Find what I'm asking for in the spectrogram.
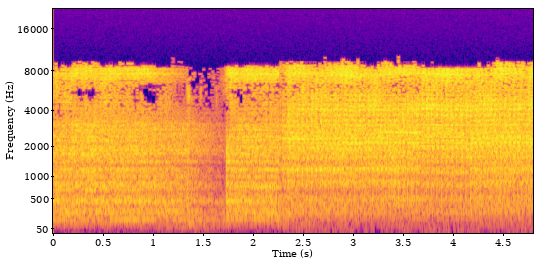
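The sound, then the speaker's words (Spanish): Drills boring holes in a gate, worked by German soldiers in a World War II setting: a loud, harsh, continuous mechanical rattle that dips briefly near the middle, then resumes steadily. “Fuera los alemanes agujerean el portón con taladros.”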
